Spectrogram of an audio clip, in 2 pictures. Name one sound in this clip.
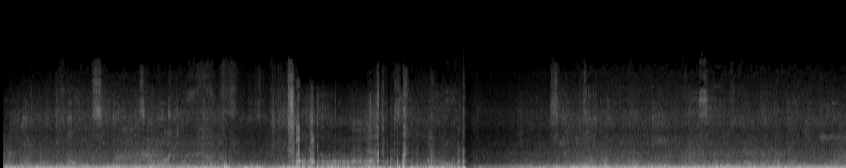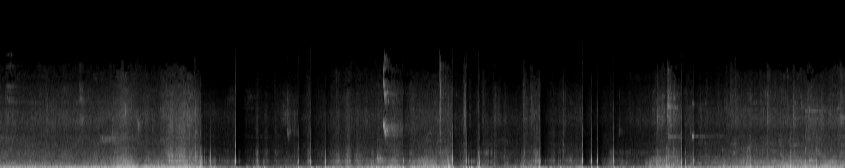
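Many people murmur and talk in a large echoing hall.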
